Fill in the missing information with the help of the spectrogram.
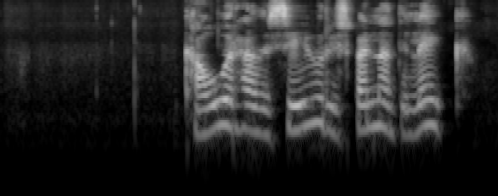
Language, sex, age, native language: Icelandic, female, 50-59, Icelandic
